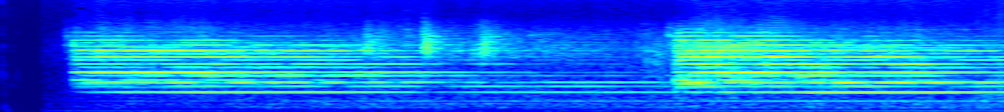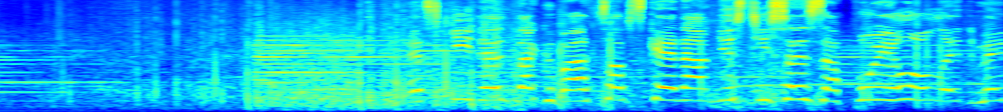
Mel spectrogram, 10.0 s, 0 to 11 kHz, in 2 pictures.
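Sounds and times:
large tower clock bell striking: 0.3 - 7.1
fireworks crackling: 3.4 - 10.0
speech: 7.7 - 10.0.

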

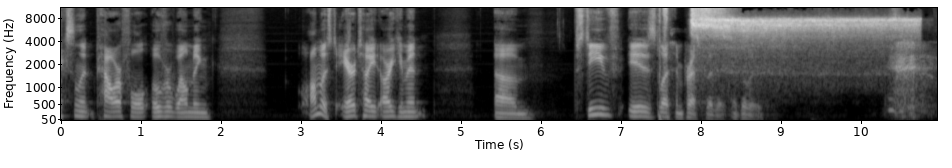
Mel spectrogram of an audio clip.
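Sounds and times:
speech: 0.0 - 2.2, 3.0 - 4.6, 5.4 - 9.0
air hissing out of a balloon: 7.8 - 10.9.

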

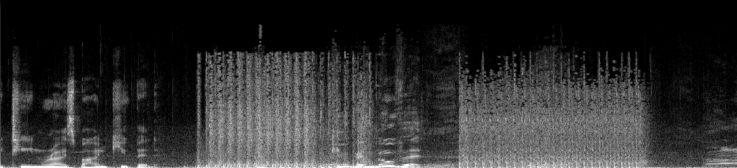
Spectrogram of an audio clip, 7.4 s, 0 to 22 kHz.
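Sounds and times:
speech: 0.0 - 2.2, 3.4 - 5.4
rapid gunfire in an alley fight scene: 2.0 - 4.0, 4.6 - 6.6.

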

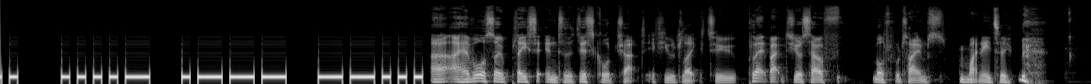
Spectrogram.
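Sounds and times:
Morse code beeps from a keyed electronic tone: 0.0 - 4.2
speech: 4.4 - 10.5.

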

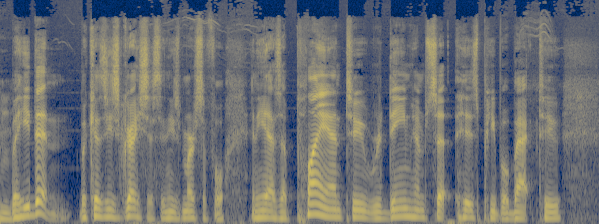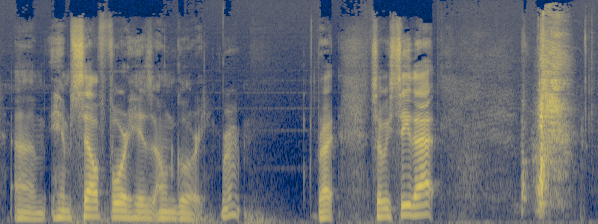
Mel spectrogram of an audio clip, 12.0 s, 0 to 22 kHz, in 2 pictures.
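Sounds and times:
speech: 0.0 - 8.6, 9.2 - 10.4, 11.2 - 11.7
person sneezing: 11.2 - 11.9.

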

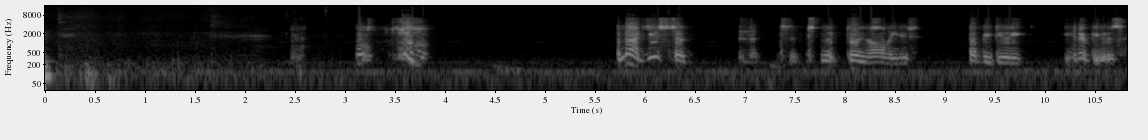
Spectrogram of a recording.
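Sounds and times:
faint low hum: 0.0 - 10.8
person clearing throat: 2.4 - 3.8
speech: 6.0 - 10.8.

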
